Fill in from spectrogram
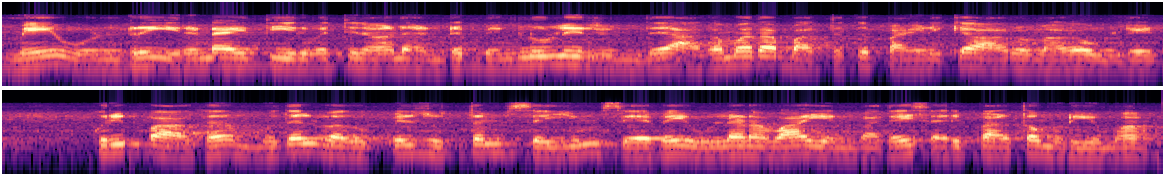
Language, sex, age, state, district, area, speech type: Tamil, male, 18-30, Tamil Nadu, Tiruchirappalli, rural, read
